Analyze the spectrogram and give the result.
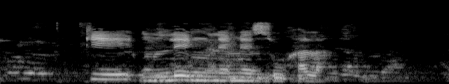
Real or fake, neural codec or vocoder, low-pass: real; none; 7.2 kHz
